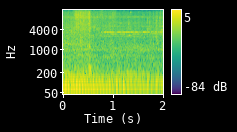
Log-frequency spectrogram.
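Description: Heavy road traffic with cars and container trucks, a loud, close, continuous low engine rumble heard from inside a truck, with no talking.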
